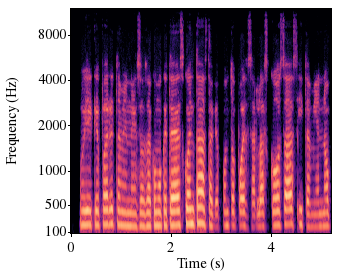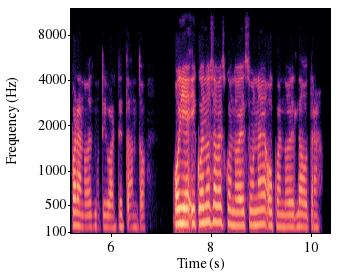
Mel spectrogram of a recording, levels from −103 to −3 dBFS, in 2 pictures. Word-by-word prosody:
Oye, 205 -1 0
qué 205 0 -1
padre 215 +2 +1
también 200 -2 -2
eso, 185 0 -3
o - - -4
sea, 190 0 +1
como 195 +1 0
que 200 - 0
te 200 - -1
das 205 0 +5
cuenta 225 +1 +4
hasta 200 -4 -1
qué 180 0 -8
punto 195 0 -7
puedes 200 0 -1
hacer 175 +1 -10
las 190 0 -3
cosas 205 +2 +1
y 215 -1 -5
también 180 -1 -8
no, 190 0 -3
para 195 0 0
no 170 -1 -10
desmotivarte 175 0 -9
tanto. 170 -1 -11 0.5
Oye, 225 +1 +7
¿y 225 - +2
cuándo 235 +2 +3
sabes 245 -2 +1
cuándo 205 -3 -2
es 195 0 -2
una 210 +2 -1
o 200 -1 0
cuándo 180 -2 -6
es 180 -1 -6
la 180 0 -3
otra? 175 -1 -9
195 Hz, 220 wpm, -20 LUFS, 180-210 Hz, 0.5 s, Oye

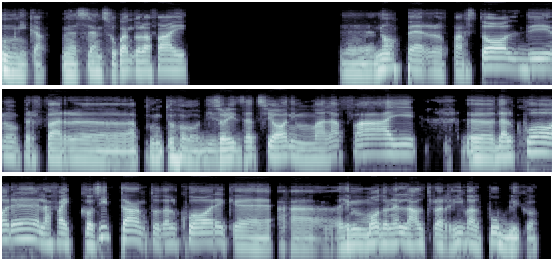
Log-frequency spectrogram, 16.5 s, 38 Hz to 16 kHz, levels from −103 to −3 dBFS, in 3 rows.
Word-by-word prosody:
unica. 95 -6 +2
Nel 95 0 +1
senso 100 0 -2
quando 110 +2 +3
la 110 0 +4
fai 115 -1 +3 1.5
ehm, 95 0 -3
non 125 +2 +2
per 105 -5 -1
far 95 +1 -3
soldi, 130 0 +3
non 115 -3 -4
per 110 +1 -6
far 105 0 +2
appunto 95 +1 -2
visualizzazioni, 115 +5 +1
ma 105 0 -3
la 125 +4 -3
fai, 145 +1 +2 0.5
ehm, 110 -1 +3
dal 120 +1 +2
cuore, 165 +1 +2
la 120 -2 0
fai 120 -1 0
così 190 - -1
tanto 145 -7 +1
dal 120 +1 -4
cuore 130 +1 +1
che 95 -3 -2
a 90 -3 -6
a 95 - -4
in 110 +2 +1
modo 120 +2 +1
o - - 0
nell'altro 120 -2 0
arriva 115 +3 -2
al 100 -3 -3
pubblico. 95 -8 -2
115 Hz, 140 wpm, -23 LUFS, 100-125 Hz, 1.5 s, la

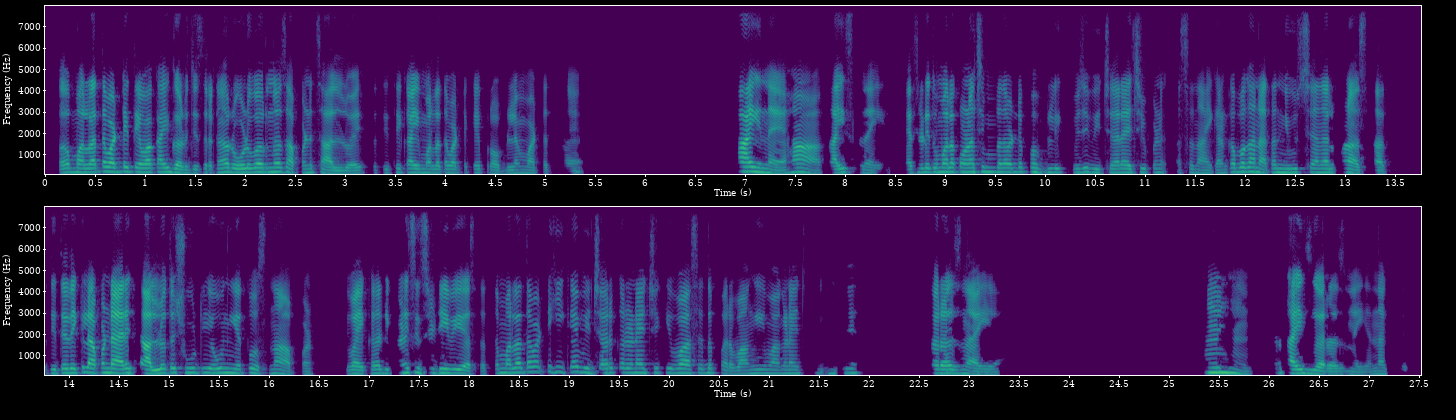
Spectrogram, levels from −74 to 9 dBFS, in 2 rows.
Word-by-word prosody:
अ, 180 +3 +1
मला 185 -1 +4
तर 220 - +3
वाटते 210 0 +4
तेव्हा 190 -1 +4
काही 195 0 +2
गरजेसारखा 165 -1 -2
का 195 - +3
रोडवरूनच 195 +2 +1
आपण 170 0 -1
चाललोय 135 -4 -1
तर - - -20
तिथे 160 +2 -9
काही 175 0 +3
मला 165 0 -1
तर 165 - -6
वाटते 165 -1 -4
काही 165 0 -8
प्रॉब्लेम 150 -1 -7
वाटत 135 -1 -6 0.2
नाही. 120 0 -10 1.6
काही 220 -2 +8
नाही. 160 -7 +2
हां, 190 -8 +3
काहीच 175 +3 +1
नाही. 135 -4 -6 0.2
त्यासाठी 185 +4 -1
तुम्हाला 200 +1 +2
कोणाची 200 +1 0
मला 200 -1 -2
वाटते 195 +1 -2
पब्लिक 180 -2 -5
म्हणजे 175 +4 -5
विचारायची 170 0 -2
पण 180 +1 -11
असं 170 - -12
नाही. 140 -4 -5
कारण 150 +1 -7
का 195 - -3
बघा 210 +1 +1
ना, 180 - +3
आता 180 - -2
न्यूज 175 0 -3
चॅनल 175 -2 0
पण 180 - 0
असतात 140 -3 -1 0.3
तर 165 - -26
तिथे 200 +3 +1
देखील 205 +2 +3
आपण 210 +1 +5
डायरेक्ट 200 0 +9
चाललो 180 +1 +8
तर 210 - +1
शूट 215 -1 -4
घेऊन 210 0 -1
येतोच 195 -1 -2
ना 185 0 -1
आपण 135 0 -6
किंवा 165 +4 -2
एखाद्या 175 +3 -1
ठिकाणी 195 +3 -2
सीसीटीव्ही 200 -3 +1
असतात. 145 -2 -2
तर 195 - -7
मला 205 +2 +1
तर - - 0
वाटते 245 +1 -5
ही 240 0 -7
काही 245 0 -2
विचार 205 -1 -3
करण्याची 210 0 -3
किंवा 205 -1 -1
असं 195 0 -5
तर 200 - -2
परवानगी 165 +2 -4
मागण्याची 175 0 -6
म्ह - - -19
म्हणजे 200 +4 -10 0.8
गरज 180 -2 +3
नाहीये. 130 -5 0 2.1
हं, 220 +1 +4
हं. 160 -8 -5 0.3
तर 210 - -10
काहीच 185 -1 +6
गरज 135 -3 +1
नाहीये. 125 -2 -9
नक्कीच. 145 - -12
180 Hz, 190 wpm, -24 LUFS, 165-200 Hz, 2.1 s, डायरेक्ट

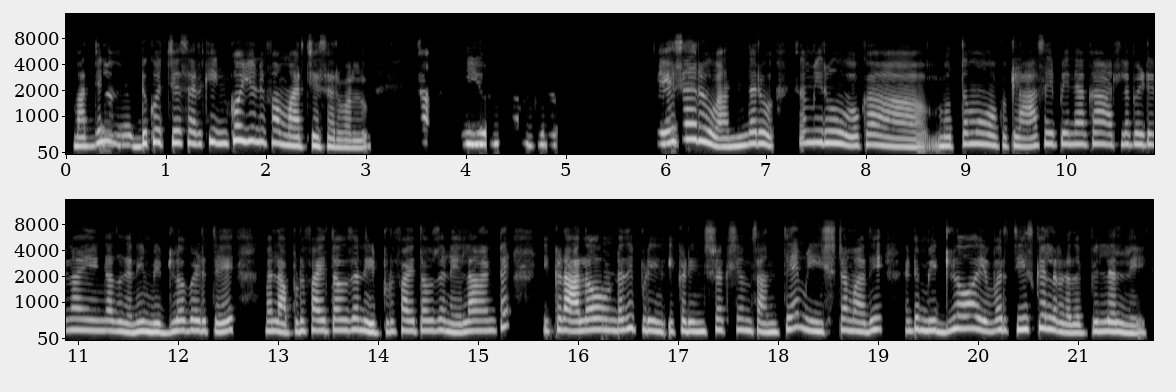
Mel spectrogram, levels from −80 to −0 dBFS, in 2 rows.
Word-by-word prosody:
మధ్యలో 315 +11 +1
మిడ్డుకొచ్చేసరికి 300 +5 0
ఇంకో 335 +6 +3
యూనిఫార్మ్ 315 -5 0
మార్చేసారు 220 -3 +1
వాళ్ళు. 185 +1 -2 0.5
సో - - -4 0.5
ఈ - - +6
యూనీఫార్మ్ 290 0 -4
చూడు 260 -1 -7 1.1
చేశారు 360 +5 +3 0.2
అందరూ. 265 +7 +2 0.3
సో - - -9
"మీరు 310 -1 +2 0.2
ఒకా 265 +2 -3 0.7
మొత్తము 285 +6 -2 0.2
ఒక 235 0 -6
క్లాస్ 225 +2 -2
అయిపోయినాక 280 0 -3 0.2
అట్లా 275 +1 -5
బెట్టినా 275 +1 -1
ఏం 265 - -2
కాదు 250 -1 0
గానీ 225 +3 +3
మిడ్‌లో 230 +4 +2
బెడితే 255 -3 0 0.4
మళ్ళీ 255 -2 +2
అప్పుడు 240 +4 -2
5,000 275 0 0
ఇప్పుడు 235 +4 -4
5,000 265 -1 -1
ఎలా?" 255 +3 +1
అంటే 270 +8 -4 0.4
"ఇక్కడ 285 +2 -1
అలో 270 +2 +2
ఉండదు 275 +3 0
ఇప్పుడి, 265 -2 -1 0.2
ఇక్కడ 245 +1 -1
ఇన్‌స్ట్రక్షన్స్ 270 +1 -2
అంతే 230 +7 0
మీ 265 - +1
ఇష్టం 275 +4 -4
అది." 270 +6 +1 0.3
అంటే 295 +3 -1
మిడ్‌లో 265 +6 +2 0.2
ఎవరు 275 +2 -2
తీసుకెళ్లరు 300 -5 +2
గదా! 210 0 +1
పిల్లల్ని. 240 -5 +3
265 Hz, 135 wpm, -22 LUFS, 240-290 Hz, 1.1 s, ఈ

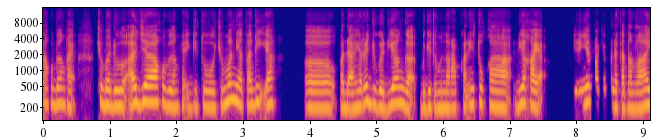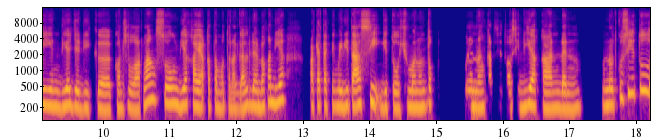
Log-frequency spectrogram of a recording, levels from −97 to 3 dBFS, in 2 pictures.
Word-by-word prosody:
aku 240 - -6
bilang, 235 0 0
"kayak 210 0 -4 0.3
coba 230 -2 +1
dulu 215 0 +3
aja" 250 +1 +6
aku 245 - -2
bilang 210 -1 -2
kayak 195 - -8
gitu 205 -1 -3
cuman 260 +6 +2
ya 250 -4 +3
tadi 250 +4 0
ya, 230 - 0 0.5
eee, 200 0 0
pada 200 -2 -1
akhirnya 210 +6 +2
juga 210 -2 +1
dia 225 +5 +2
nggak 210 -5 +1
begitu 200 0 -3
menerapkan 195 +1 -2
itu 230 +1 -3
Kak 205 -1 +1
dia 245 +1 +2
kayak, 210 -3 +2 0.4
jadinya 410 - 0
pakai 235 -2 -6
pendekatan 195 -2 -3
lain 220 +3 +2
dia 225 +2 +3
jadi 200 -2 -1
ke 195 -1 -1 0.2
konselor 190 -1 -2
langsung 255 -3 +2
dia 225 +1 +1
kayak 215 -1 +1
ketemu 200 -3 -5
tenaga 190 -3 -5
ahli 220 - -3
dan 210 -2 +1
bahkan 255 +4 0
dia 270 +3 +3 0.4
pakai 220 0 -1
teknik 215 -1 -3
meditasi 215 +4 +3
gitu 195 -1 -3
cuman 205 0 -1
untuk, 230 - -3 0.5
menenangkan 205 -1 -1
situasi 200 +1 -8
dia 225 +1 +5
kan 195 0 +1
dan, 195 +1 -1 0.3
menurutku 225 +7 -1
sih 375 0 0
itu 415 - -6
215 Hz, 190 wpm, -22 LUFS, 200-235 Hz, 0.5 s, aja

